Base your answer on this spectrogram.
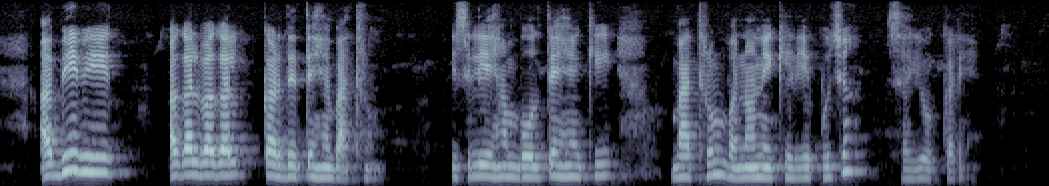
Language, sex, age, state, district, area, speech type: Hindi, female, 45-60, Bihar, Begusarai, rural, spontaneous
